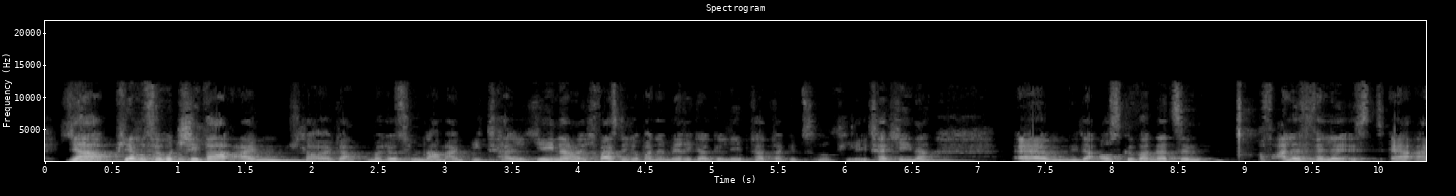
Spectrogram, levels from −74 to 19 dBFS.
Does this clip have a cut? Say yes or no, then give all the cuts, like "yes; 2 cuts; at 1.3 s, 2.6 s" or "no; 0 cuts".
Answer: no; 0 cuts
